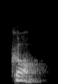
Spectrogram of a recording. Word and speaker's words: quand: So it's not quan. It's quand. We never pronounce the U after the Q.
